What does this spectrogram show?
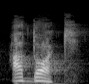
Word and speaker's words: ad hoc: Ad, adoc. A gente fala adoc, mas se escreve ad hoc.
